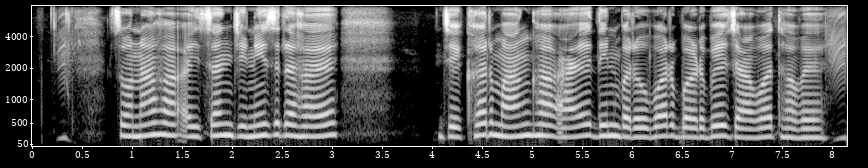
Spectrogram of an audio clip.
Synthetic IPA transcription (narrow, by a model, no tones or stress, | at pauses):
soːnaɦəʔəɪsənd͡ʒɪnisɾəɦəe | d͡ʒeːkʰəɾmãːŋɡɦəaːed̪ɪnbəɾoːbəɾbəɽ̤bed͡ʒaːʋət̪ɦəʋeː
